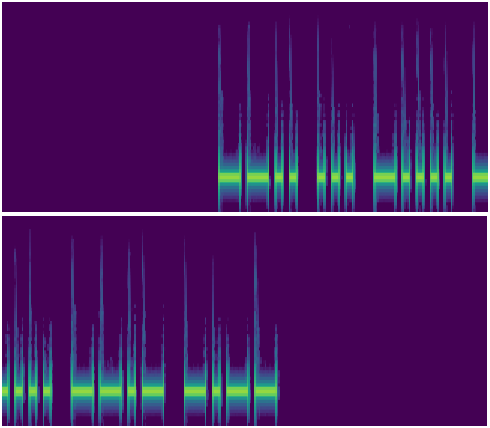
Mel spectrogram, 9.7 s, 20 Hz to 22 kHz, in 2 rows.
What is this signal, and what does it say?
Morse code, heard as a keyed tone, about 17 wpm, 700 Hz. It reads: ZS6BQY
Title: DXCC-100 Call Signs - 6 Characters - Repeated 3x - 17wpm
